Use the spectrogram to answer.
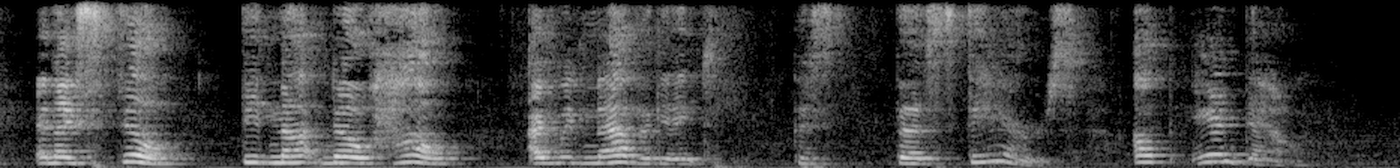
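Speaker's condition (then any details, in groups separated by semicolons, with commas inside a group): Cerebral palsy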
